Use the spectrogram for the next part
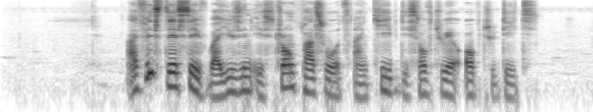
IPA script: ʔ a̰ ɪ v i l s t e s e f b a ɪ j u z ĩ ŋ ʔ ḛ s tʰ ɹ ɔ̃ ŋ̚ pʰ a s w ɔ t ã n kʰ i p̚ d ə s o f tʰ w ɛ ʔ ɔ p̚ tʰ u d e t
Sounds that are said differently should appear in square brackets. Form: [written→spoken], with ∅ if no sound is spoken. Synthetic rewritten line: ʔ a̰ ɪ [v→f] i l s t e s e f b a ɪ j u z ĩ ŋ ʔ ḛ s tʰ ɹ ɔ̃ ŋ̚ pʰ a s w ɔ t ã n kʰ i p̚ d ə s [o→ɔ] f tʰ w ɛ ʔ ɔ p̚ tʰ u d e t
